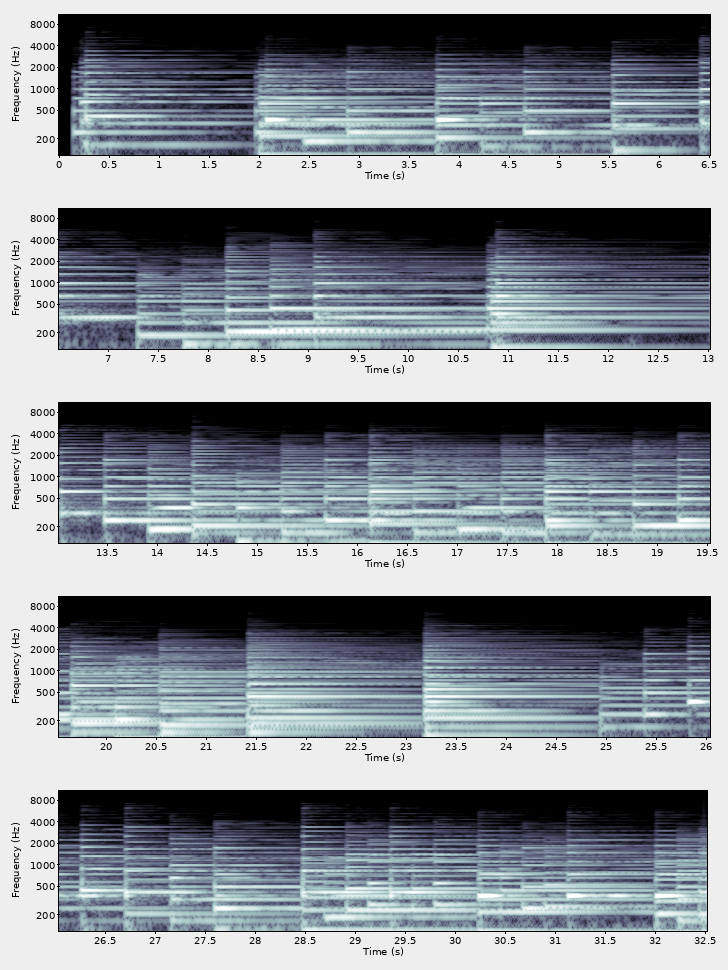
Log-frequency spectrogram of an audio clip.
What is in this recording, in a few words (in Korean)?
Piano ver, 남자키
